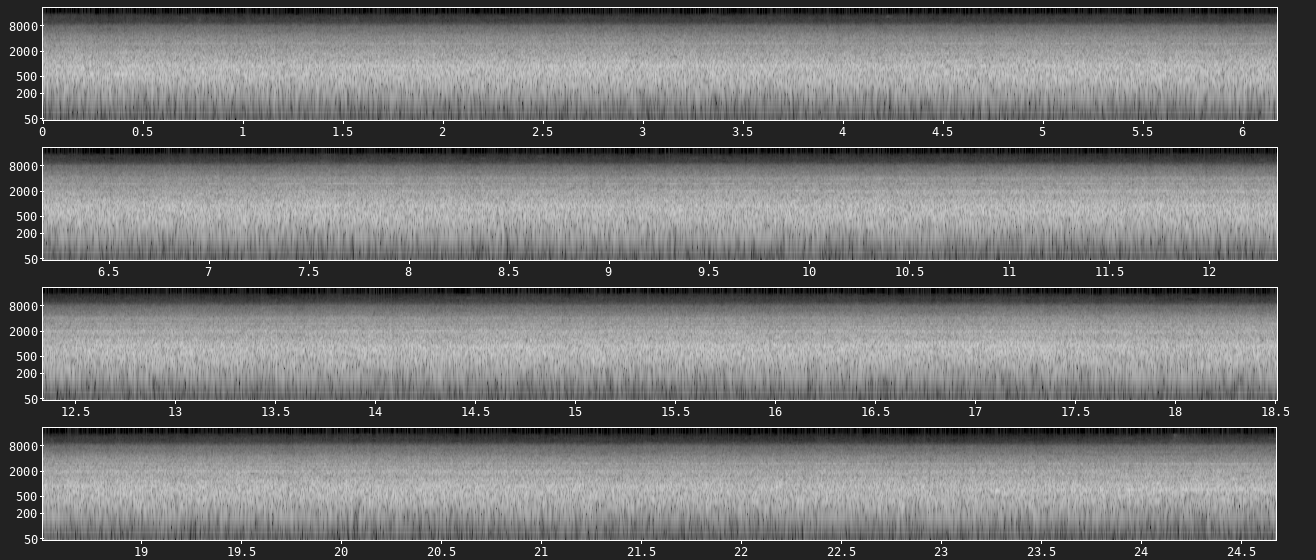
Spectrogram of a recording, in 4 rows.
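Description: E7 series Shinkansen train pulling slowly out of a station platform, its cars rolling past with a steady running noise and a few steady whining tones; a faint whine rises near the end as it gathers speed.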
